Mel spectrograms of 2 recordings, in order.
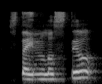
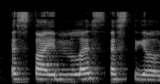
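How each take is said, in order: First: Said in the usual way. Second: Slow imitated Iranian English, "e-stainless e-steel"; Iranian accent. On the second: Student imitating the lecturer's thick Iranian accent, slowly. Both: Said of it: "logat Irannya tuh kental banget".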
